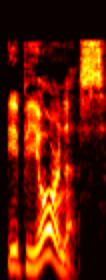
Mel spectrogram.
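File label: "aepyornis", British English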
